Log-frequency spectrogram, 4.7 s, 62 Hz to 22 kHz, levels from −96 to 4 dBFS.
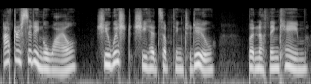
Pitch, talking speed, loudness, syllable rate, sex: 210 Hz, 180 wpm, -16 LUFS, 5.2 syllables/s, female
